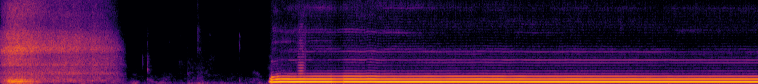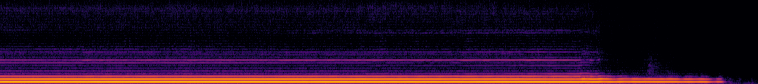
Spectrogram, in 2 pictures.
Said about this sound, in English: Breathing into that green disc. And here we chant, ooh.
